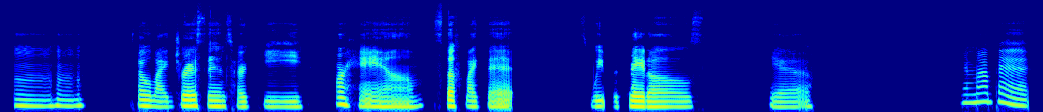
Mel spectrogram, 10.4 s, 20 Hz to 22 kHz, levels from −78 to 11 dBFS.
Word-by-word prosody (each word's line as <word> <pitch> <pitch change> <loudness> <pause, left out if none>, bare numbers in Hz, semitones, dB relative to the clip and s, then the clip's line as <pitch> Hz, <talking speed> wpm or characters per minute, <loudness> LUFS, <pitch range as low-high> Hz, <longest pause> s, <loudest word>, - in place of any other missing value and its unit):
Mhm. 175 0 -3 0.5
So, 175 -1 +4
like, 150 -2 -2
dressing, 165 -1 +4
turkey 150 0 -4 0.3
or 220 - +5
ham, 80 - +1
stuff 165 -1 +4
like 155 -2 -2
that 75 -1 +2 0.7
sweet 160 0 -2
potatoes. 150 0 +3 0.6
Yeah. 145 +1 -5 1.5
They're 265 - -8
not 285 +1 -4
bad. 215 -11 -2
160 Hz, 90 wpm, -27 LUFS, 150-175 Hz, 1.5 s, or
